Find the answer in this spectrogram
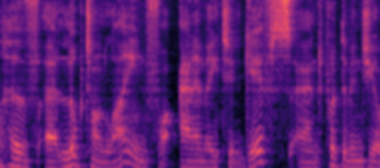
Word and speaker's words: GIF: create your own animated gifs or gifs however you pronounce it using Microsoft PowerPoint I'm not gonna offer any apologies despite the fact that I'm English for pronouncing it gif not Jeff so I hope that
